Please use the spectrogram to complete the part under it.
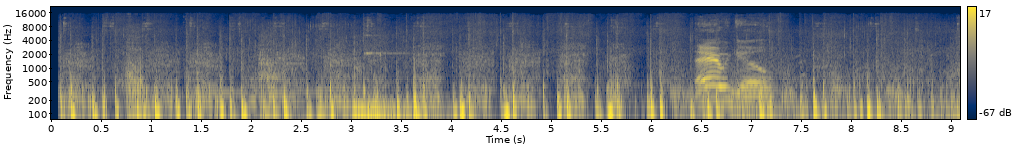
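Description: A horse gallops with quick thudding hoofbeats on soft ground.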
